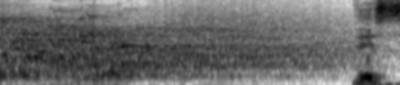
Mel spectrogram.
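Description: Gym sound of a basketball game: crowd and court noise that fades away over about a second and a half, with a voice starting near the end.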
